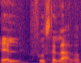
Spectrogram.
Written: fairing

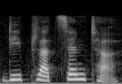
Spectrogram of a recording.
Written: placenta

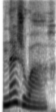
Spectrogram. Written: flip

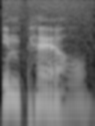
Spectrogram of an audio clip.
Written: impale

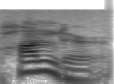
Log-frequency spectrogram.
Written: ponder

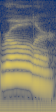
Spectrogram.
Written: roller

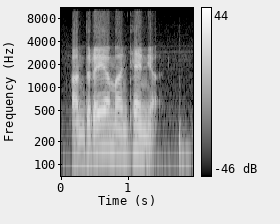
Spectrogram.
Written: Mantegna

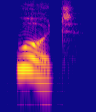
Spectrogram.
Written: wood

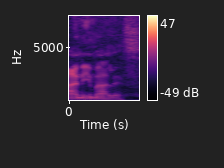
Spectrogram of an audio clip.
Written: animals

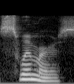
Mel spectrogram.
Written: swimmers

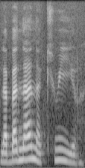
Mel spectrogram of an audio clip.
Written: plantain

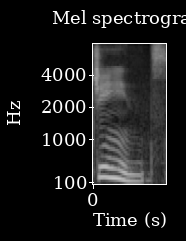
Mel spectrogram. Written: jeans

